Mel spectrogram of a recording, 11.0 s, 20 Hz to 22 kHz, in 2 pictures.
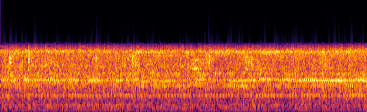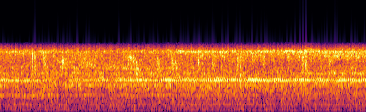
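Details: BMW E36 320i with unidentified engine noises at idle: a steady idle with a faint, fairly quick ticking over a thin whine. Abnormal engine noise, cause undetermined.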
